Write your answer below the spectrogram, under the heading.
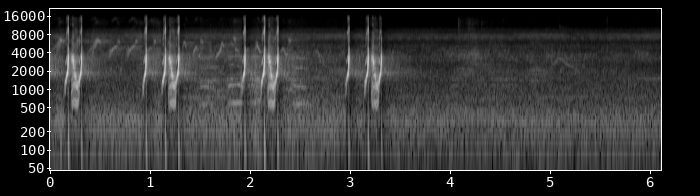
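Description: Common quail giving its sharp, liquid three-note 'whit wit-wit' phrase, repeated about once a second, then falling quiet over a faint background hiss.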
